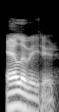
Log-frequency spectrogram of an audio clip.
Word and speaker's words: elevator: Elevator with the stress on the second syllable.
